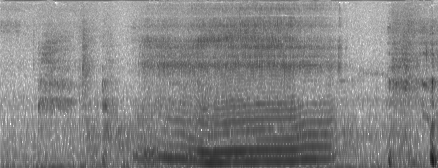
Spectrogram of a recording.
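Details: Small female dog sleeping so deeply a ringing phone doesn't wake her: drawn-out, tonal, groaning snore with faint room noise; snoring.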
